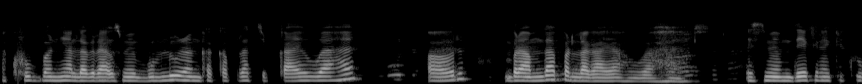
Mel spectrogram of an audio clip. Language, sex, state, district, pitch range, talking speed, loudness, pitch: Hindi, female, Bihar, Muzaffarpur, 170-195 Hz, 180 wpm, -30 LUFS, 180 Hz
